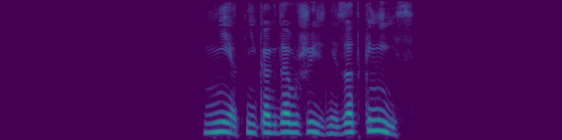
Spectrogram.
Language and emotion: Russian, angry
